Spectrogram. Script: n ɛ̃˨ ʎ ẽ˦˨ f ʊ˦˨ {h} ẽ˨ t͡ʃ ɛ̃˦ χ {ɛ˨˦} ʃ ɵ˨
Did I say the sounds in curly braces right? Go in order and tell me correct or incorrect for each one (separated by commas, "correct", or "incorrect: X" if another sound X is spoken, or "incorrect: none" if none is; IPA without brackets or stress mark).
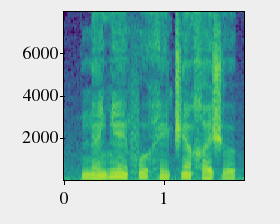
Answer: correct, correct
